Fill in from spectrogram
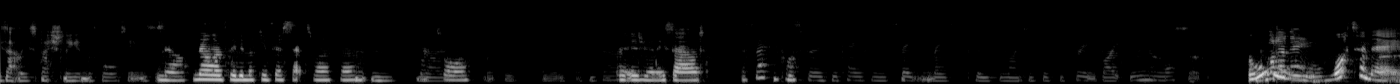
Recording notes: With even worse sound quality!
